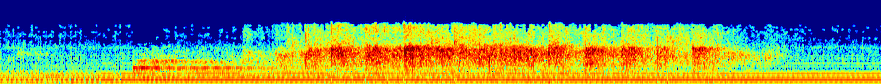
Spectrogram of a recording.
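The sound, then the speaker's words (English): A gong struck between speakers' talks at a physics lecture session rings out with a long, steady low hum that lingers throughout, while a burst of applause swells over it in the middle and then fades away. “I figure Gary wants to get his money worth out of the gong.”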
